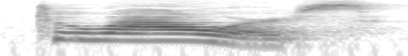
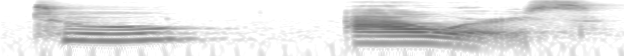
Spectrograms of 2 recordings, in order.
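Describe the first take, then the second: First: A w sound links the two words. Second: The two words are said separately.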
